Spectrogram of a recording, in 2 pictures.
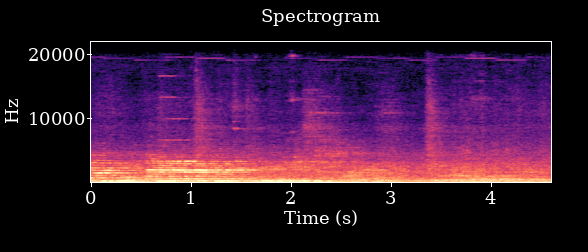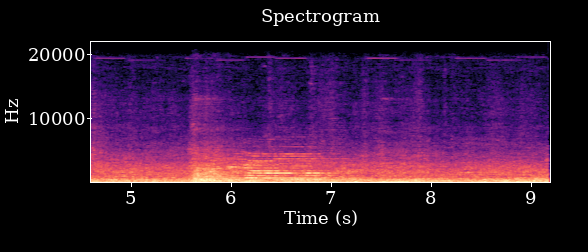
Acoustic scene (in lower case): subway station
